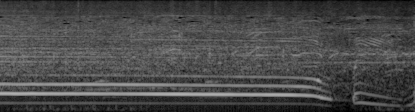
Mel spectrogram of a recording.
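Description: A voice holding one long, steady note for about three seconds, then dropping in pitch and breaking off.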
